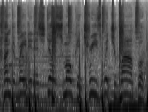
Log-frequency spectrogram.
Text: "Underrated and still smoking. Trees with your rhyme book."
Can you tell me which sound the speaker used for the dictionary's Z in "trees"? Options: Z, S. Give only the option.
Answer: Z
